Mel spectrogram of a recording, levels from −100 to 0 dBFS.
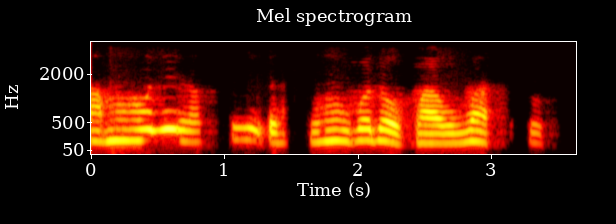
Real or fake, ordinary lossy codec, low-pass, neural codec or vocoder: fake; AAC, 16 kbps; 3.6 kHz; codec, 16 kHz, 0.5 kbps, X-Codec, WavLM features, trained on Multilingual LibriSpeech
